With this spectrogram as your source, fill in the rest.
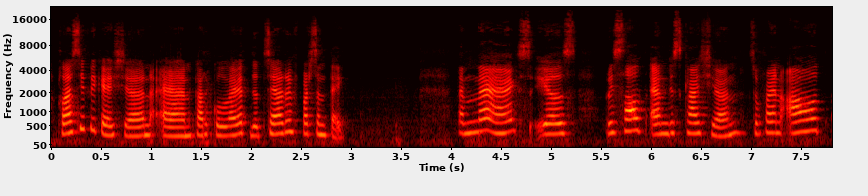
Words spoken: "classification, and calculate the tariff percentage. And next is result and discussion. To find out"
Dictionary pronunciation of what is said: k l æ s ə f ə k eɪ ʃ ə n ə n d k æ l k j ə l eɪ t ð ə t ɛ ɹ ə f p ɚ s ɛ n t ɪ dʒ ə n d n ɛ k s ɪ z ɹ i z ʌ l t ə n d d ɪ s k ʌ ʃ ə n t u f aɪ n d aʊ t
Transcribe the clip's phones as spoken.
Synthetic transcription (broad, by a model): k l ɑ s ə f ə k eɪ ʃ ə n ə n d k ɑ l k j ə l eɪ t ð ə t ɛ ɹ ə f p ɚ s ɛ n t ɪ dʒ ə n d n ɛ k s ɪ s ɹ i s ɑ l t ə n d d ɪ s k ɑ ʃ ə n t u f aɪ n d aʊ t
